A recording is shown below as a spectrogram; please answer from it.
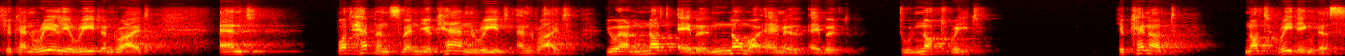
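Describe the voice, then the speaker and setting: A man's fairly high-pitched voice with lively intonation and a German accent, fairly slow, with long, frequent pauses and audible room echo. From Germany. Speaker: academic presenter. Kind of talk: presentation talk. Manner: halting.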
